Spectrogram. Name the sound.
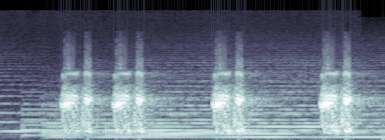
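frog croaking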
